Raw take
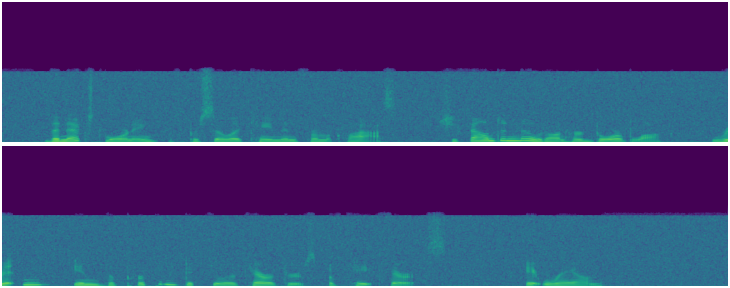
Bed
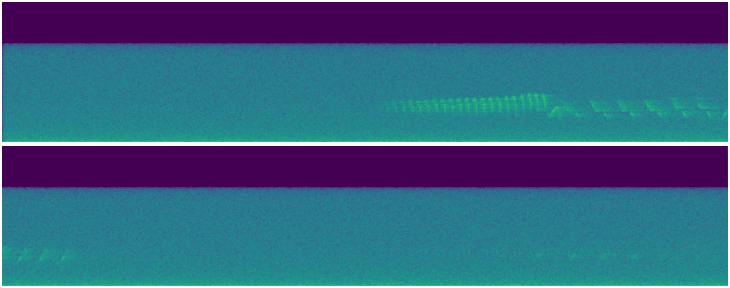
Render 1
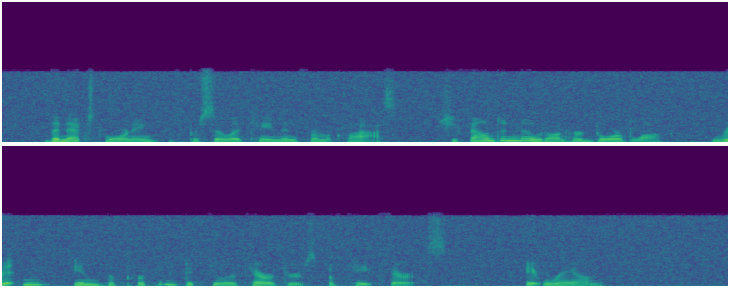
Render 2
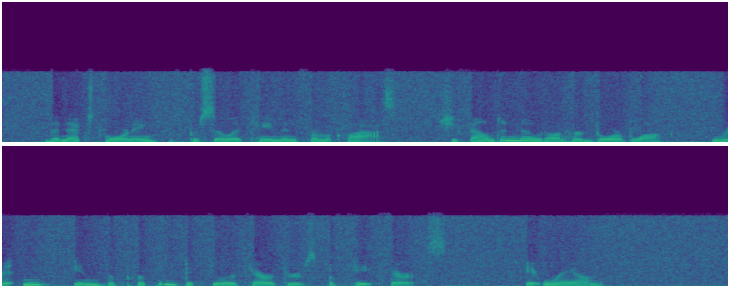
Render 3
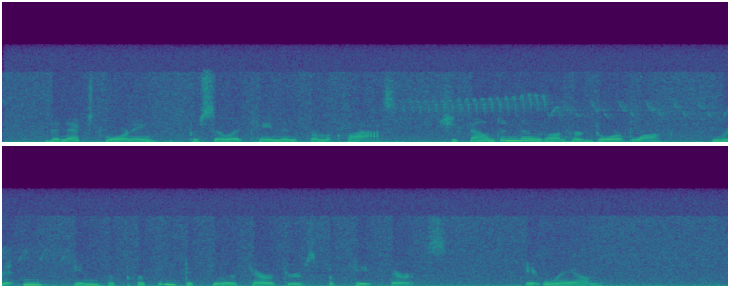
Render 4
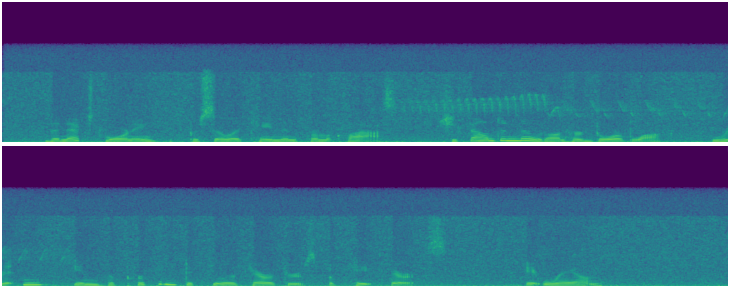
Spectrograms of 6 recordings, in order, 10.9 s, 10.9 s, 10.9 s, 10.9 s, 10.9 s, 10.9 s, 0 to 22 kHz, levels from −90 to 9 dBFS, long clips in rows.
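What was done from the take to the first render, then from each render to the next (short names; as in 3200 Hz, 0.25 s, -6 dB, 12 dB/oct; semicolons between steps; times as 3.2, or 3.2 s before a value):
denoiser 8 dB, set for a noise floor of -41 dBFS
compressor 5:1, threshold -24 dBFS, peak gain reduction 10.5 dB; limiter -21 dBFS, peak gain reduction 8 dB
add bed -18 dB
gain +10 dB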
